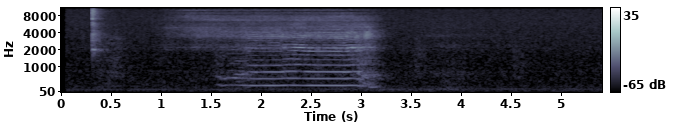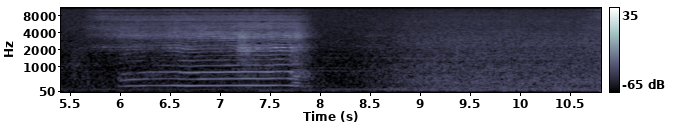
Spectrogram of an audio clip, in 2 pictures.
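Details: Two long, buzzing, tonal snores on inspiration separated by quiet pauses, with room hiss between; loud snoring.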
